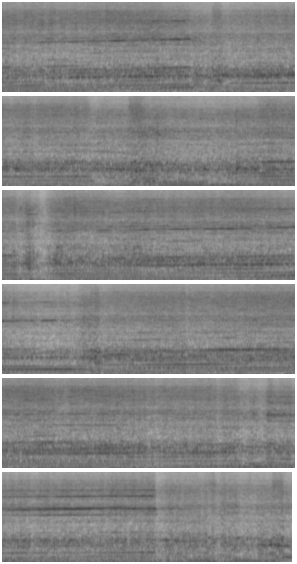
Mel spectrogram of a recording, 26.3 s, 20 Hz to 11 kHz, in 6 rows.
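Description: BMW E30 race car's engine heard from inside the cockpit at racing speed. Its pitch climbs steadily and drops sharply at each gear change, several times over.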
